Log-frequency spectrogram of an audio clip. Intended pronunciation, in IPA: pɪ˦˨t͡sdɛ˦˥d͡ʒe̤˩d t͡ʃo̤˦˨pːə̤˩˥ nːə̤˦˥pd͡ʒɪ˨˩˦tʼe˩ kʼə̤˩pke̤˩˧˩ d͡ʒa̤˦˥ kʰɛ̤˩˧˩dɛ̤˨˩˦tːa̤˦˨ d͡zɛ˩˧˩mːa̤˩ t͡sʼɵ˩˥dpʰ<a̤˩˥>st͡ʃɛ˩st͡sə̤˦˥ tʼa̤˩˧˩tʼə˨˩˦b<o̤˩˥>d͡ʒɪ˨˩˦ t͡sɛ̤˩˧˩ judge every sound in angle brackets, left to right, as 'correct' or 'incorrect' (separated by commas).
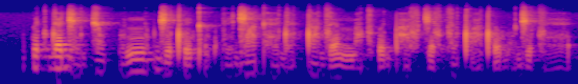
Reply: incorrect, correct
